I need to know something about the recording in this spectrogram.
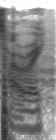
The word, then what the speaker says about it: Tauri: a word that um looks like it's pronounced tory in english but tauri i guess is the correct italian pronunciation why couldn't they stick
